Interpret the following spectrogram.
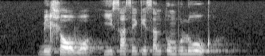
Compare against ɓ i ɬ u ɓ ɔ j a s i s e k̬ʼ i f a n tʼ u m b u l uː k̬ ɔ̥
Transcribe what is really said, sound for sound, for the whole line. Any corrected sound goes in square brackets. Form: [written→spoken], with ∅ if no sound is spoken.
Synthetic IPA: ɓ i ɬ [u→ɔ] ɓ ɔ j [a→i] s [i→a] s e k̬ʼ i [f→s] a n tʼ u m b u l uː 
